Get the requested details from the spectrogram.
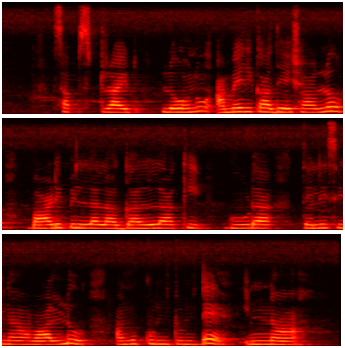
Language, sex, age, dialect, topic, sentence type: Telugu, female, 18-24, Southern, banking, statement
